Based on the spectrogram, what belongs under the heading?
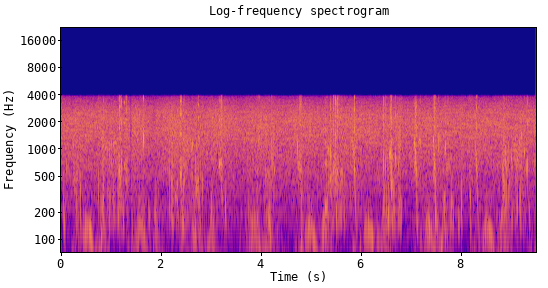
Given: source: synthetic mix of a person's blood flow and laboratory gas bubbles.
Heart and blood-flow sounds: Doppler ultrasound of blood flow; precordium
0.00-0.19 s: bubbles
0.23-0.45 s: bubbles
0.73-1.36 s: bubbles
1.40-1.45 s: bubbles
1.56-1.82 s: bubbles
2.15-2.88 s: bubbles
3.15-3.34 s: bubbles
3.72-4.32 s: bubbles
4.71-4.91 s: bubbles
5.25-6.04 s: bubbles
6.42-6.84 s: bubbles
7.04-7.28 s: bubbles
7.42-7.60 s: bubbles
7.65-7.90 s: bubbles
7.93-8.06 s: bubbles
8.15-8.39 s: bubbles
8.79-9.42 s: bubbles
From the record:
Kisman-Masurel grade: 343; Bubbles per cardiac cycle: rolling drumbeat, 9 or more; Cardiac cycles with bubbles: 100%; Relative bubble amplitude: loud (0.450 to 0.775); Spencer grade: 3 (all of the cardiac periods contain showers or single bubble signals, but not dominating or overriding the cardiac motion signals); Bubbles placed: only in the low amplitude regions of the cardiac cycle

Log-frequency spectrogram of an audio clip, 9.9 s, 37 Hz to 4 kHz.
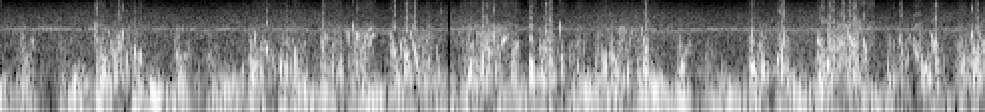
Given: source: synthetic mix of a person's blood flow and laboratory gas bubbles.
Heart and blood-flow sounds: Doppler ultrasound of blood flow; precordium
0.93-1.44 s: bubbles
2.39-2.45 s: bubbles
2.51-3.09 s: bubbles
3.19-3.76 s: bubbles
3.85-4.42 s: bubbles
4.59-5.19 s: bubbles
5.26-5.65 s: bubbles
5.73-5.86 s: bubbles
5.92-6.51 s: bubbles
7.44-7.92 s: bubbles
8.12-8.72 s: bubbles
8.82-9.45 s: bubbles
9.54-9.86 s: bubbles
From the record:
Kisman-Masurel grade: 333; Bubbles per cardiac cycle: rolling drumbeat, 9 or more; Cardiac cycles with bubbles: 50 to 99%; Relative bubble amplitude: loud (0.450 to 0.775); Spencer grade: 3 (all of the cardiac periods contain showers or single bubble signals, but not dominating or overriding the cardiac motion signals); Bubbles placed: anywhere in the cardiac cycle

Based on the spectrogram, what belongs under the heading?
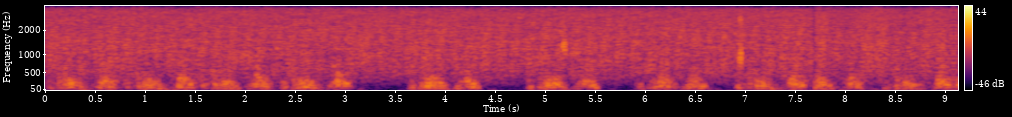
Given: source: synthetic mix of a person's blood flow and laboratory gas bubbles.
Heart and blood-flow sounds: Doppler ultrasound of blood flow; precordium
5.22-5.28 s: bubbles
6.97-7.04 s: bubbles
From the record:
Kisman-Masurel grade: 123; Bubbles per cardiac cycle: 1 to 2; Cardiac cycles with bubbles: 10 to 50%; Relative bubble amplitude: loud (0.450 to 0.775); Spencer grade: 2 (many but less than half of the cardiac periods contain bubble signals, singularly or in groups); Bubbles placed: only in the low amplitude regions of the cardiac cycle

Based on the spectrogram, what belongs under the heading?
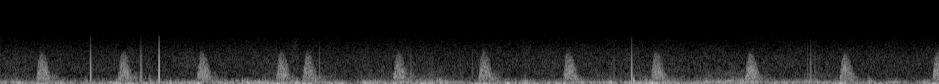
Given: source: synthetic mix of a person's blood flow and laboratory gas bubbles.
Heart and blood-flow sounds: Doppler ultrasound of blood flow; subclavian vein
no bubbles
From the record:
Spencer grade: 0 (complete lack of bubble signals)

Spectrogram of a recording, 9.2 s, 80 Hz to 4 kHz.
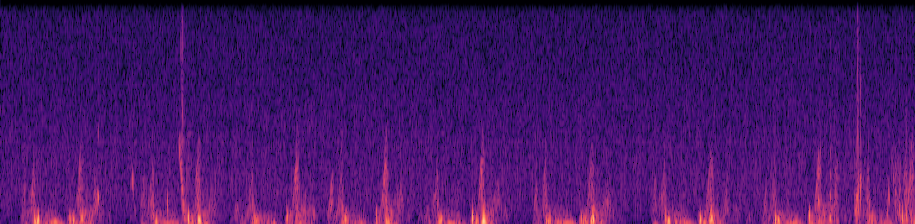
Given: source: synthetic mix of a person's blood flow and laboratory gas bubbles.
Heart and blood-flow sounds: Doppler ultrasound of blood flow; precordium
0.94-1.01 s: bubbles
1.29-1.36 s: bubbles
1.64-1.71 s: bubbles
1.77-1.91 s: bubbles
8.28-8.39 s: bubbles
8.41-8.44 s: bubbles
8.50-8.64 s: bubbles
8.83-9.16 s: bubbles
From the record:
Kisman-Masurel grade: 221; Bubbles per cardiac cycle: several, 3 to 8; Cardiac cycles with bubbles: 10 to 50%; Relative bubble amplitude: barely perceptible (0.100 to 0.250); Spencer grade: 2 (many but less than half of the cardiac periods contain bubble signals, singularly or in groups); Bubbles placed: only in the low amplitude regions of the cardiac cycle

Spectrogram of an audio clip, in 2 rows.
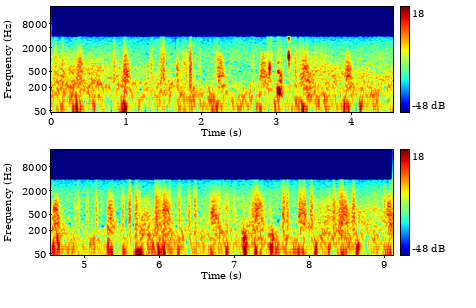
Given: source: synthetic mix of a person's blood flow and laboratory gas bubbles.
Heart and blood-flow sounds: Doppler ultrasound of blood flow; subclavian vein
2.88-2.96 s: bubbles
2.99-3.12 s: bubbles
3.15-3.21 s: bubbles
From the record:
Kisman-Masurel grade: 223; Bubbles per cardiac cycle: several, 3 to 8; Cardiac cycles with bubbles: 10 to 50%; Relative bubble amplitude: loud (0.450 to 0.775); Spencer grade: 2 (many but less than half of the cardiac periods contain bubble signals, singularly or in groups); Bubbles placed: anywhere in the cardiac cycle

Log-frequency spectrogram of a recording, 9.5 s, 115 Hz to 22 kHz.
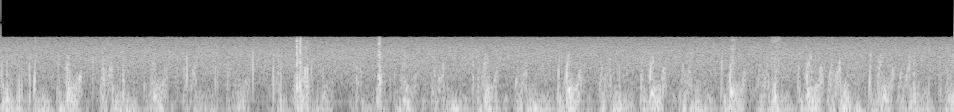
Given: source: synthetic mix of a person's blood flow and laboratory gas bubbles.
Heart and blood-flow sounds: Doppler ultrasound of blood flow; precordium
2.92-3.10 s: bubbles
3.75-3.83 s: bubbles
7.28-7.36 s: bubbles
7.70-7.80 s: bubbles
From the record:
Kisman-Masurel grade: 123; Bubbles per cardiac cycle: 1 to 2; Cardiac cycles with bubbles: 10 to 50%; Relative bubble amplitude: loud (0.450 to 0.775); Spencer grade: 2 (many but less than half of the cardiac periods contain bubble signals, singularly or in groups); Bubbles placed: only in the low amplitude regions of the cardiac cycle

